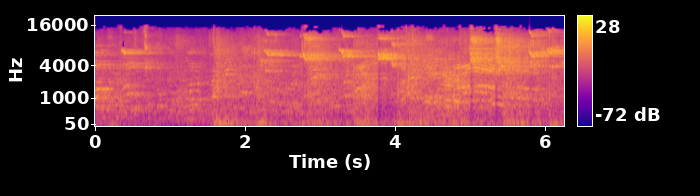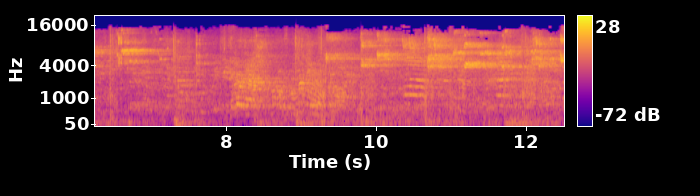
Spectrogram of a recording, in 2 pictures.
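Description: A basketball bouncing on an indoor court over and over, with short high squeaks and indistinct voices echoing in a large hall.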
